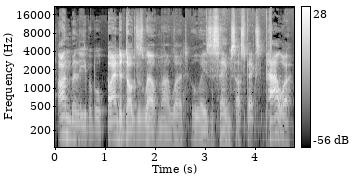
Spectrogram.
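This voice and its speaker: A hoarse man who is under the weather, hosting a channel and tallying wrong viewer tips with mock exasperation. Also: fairly low pitch, moderate pace, a bit bright. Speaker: channel host. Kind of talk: casual commentary reading out viewer tips.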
